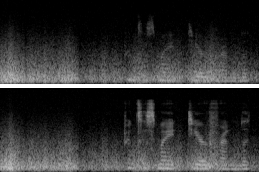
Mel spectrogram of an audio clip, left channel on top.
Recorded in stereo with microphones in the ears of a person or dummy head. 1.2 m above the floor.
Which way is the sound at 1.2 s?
60° right (ahead or behind).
